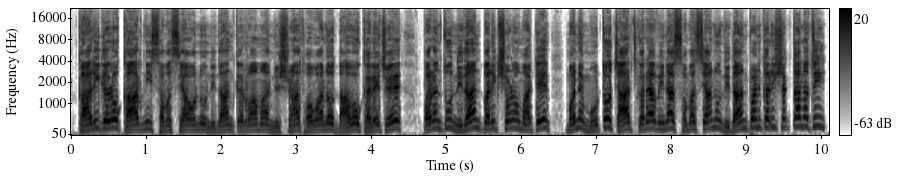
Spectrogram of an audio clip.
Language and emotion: Gujarati, angry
